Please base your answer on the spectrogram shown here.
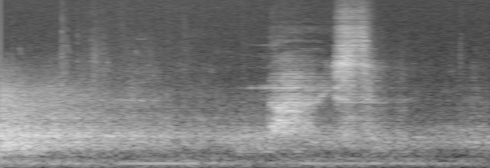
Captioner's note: whispering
